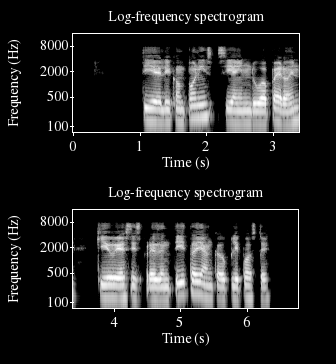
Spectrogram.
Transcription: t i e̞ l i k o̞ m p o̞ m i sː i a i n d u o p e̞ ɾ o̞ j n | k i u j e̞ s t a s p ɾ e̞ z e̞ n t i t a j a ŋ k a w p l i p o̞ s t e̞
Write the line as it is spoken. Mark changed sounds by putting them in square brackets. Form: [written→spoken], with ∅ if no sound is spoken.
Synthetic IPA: t i e̞ l i k o̞ m p o̞ [m→n] i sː i a [i→j] n d u o p e̞ ɾ o̞ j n | k i u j e̞ s t [a→i] s p ɾ e̞ z e̞ n t i t a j a ŋ k a w p l i p o̞ s t e̞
